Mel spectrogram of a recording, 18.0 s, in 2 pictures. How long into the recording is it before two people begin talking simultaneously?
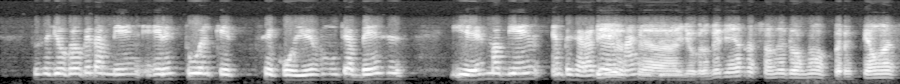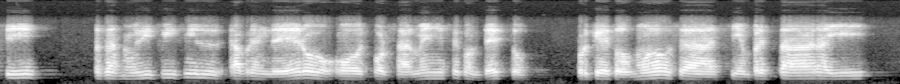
6 s

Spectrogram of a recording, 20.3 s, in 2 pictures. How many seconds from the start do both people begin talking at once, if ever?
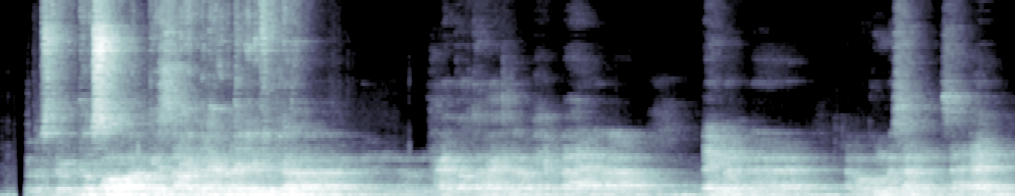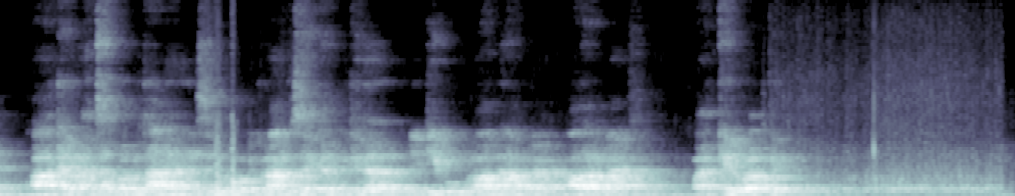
1 s

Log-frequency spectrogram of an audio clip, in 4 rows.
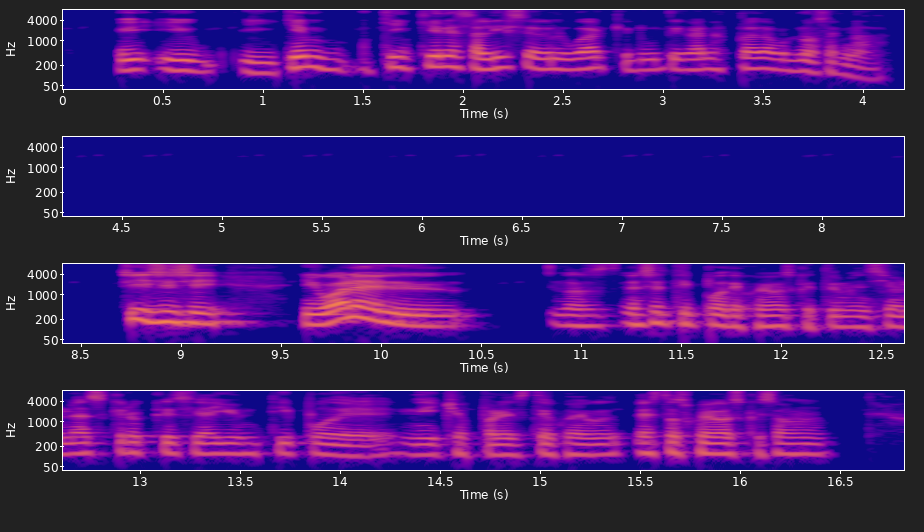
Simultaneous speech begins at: none

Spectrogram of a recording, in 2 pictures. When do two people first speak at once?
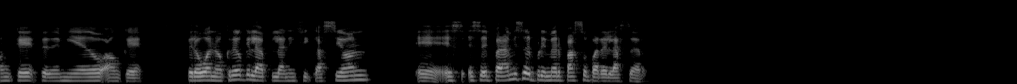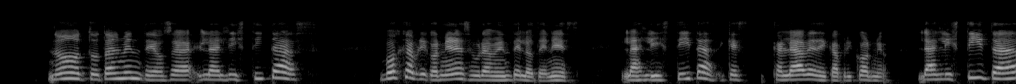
none

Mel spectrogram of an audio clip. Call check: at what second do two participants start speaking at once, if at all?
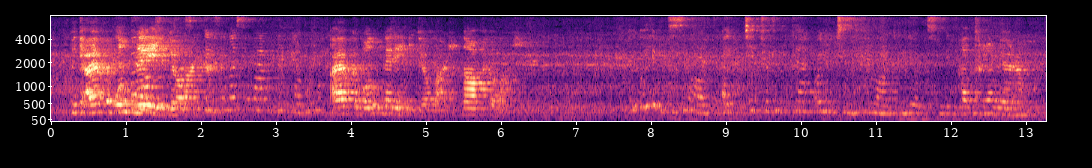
1 s

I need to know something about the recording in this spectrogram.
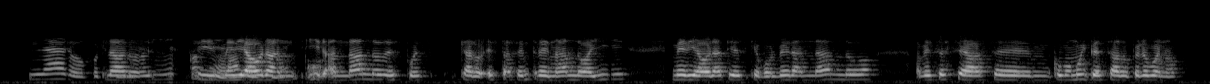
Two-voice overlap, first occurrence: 1 s

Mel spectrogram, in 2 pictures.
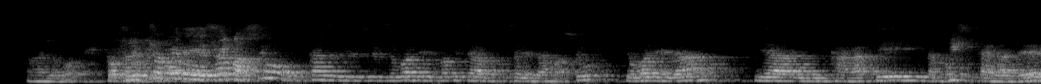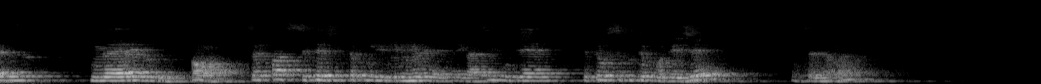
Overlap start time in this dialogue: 1 s

